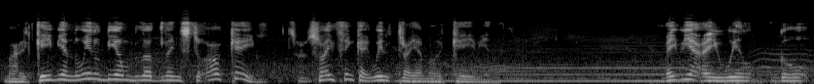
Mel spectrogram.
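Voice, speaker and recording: A game streamer thinks aloud in short, musing phrases during casual live gameplay commentary, with game music playing behind him. His voice is high and expressive at a measured pace, and there is some background noise.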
